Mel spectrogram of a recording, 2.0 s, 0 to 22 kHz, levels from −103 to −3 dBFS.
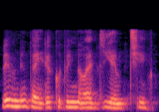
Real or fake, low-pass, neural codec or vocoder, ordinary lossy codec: fake; 7.2 kHz; codec, 24 kHz, 1.5 kbps, HILCodec; none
